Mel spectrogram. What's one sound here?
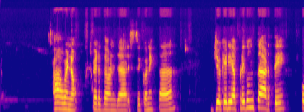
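A young woman speaks calmly over an online call.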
